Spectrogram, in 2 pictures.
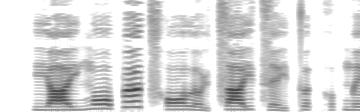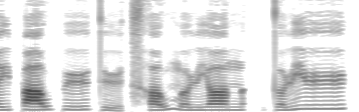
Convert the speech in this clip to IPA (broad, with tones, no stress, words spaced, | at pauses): jaː˨j ŋɔː˧pœː˥ t͡sʰɔː˨lɵ˨˩ɥ t͡saː˨j t͡se˨˩jt̪ɵ˨˥t̚hʊ˨k̚me˨˧j paː˨˧wpyː˨˧ t̪yː˨˩ t͡sʰɐ˨˥wmɵ˨ɥjɐ˧n | t̪ɵ˨˥ɥjyː˥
